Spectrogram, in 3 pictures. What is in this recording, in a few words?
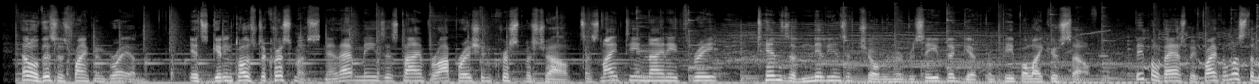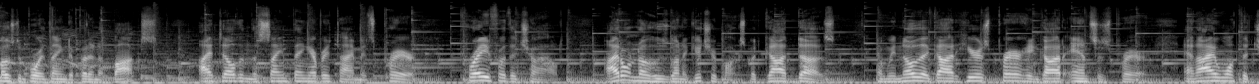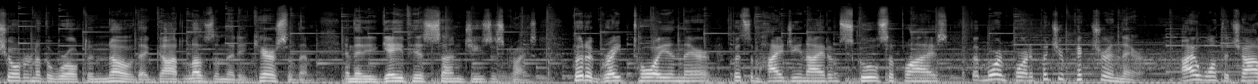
PSA; Franklin Graham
